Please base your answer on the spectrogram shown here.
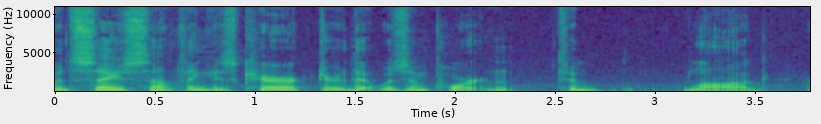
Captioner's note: none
